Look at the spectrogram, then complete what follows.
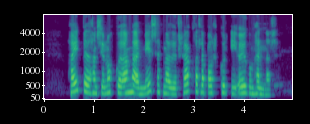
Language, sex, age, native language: Icelandic, female, 50-59, Icelandic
